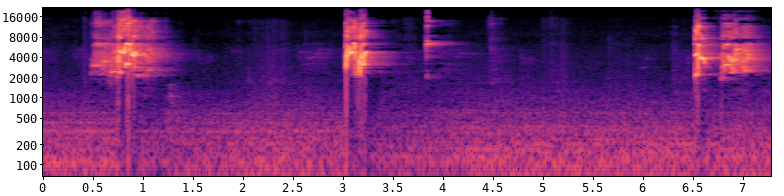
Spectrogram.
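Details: Pet lovebirds singing and chirping: three short bursts of harsh, very high, buzzy chatter, each under a second, separated by quiet pauses, with one brief thin squeak between.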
